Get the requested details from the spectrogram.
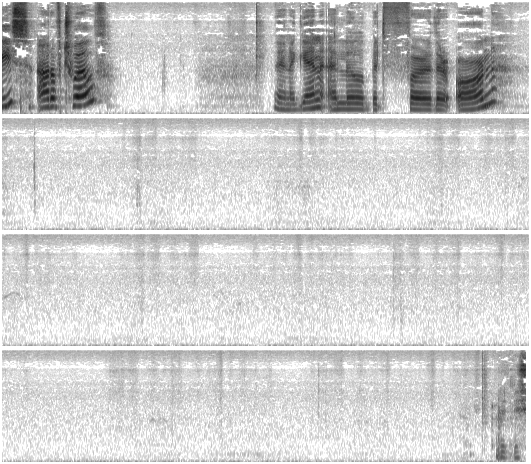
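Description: A crochet hook softly scrapes and rustles through yarn.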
